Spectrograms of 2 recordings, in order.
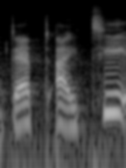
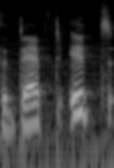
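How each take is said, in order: First: The last part is spelled out as letters. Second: The last part is said as one word. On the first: The speaker calls it right. "and I said Adapt I T" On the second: The speaker calls it wrong. "whether it's Adapt It or"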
